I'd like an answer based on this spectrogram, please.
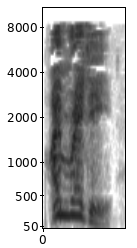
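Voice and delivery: high, loud, eager call; excited cry. A narrator's reading. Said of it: "Sophie cried".

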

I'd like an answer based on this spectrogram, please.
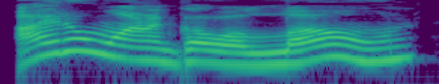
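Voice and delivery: begging. A narrator's reading. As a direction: plead like an anxious date. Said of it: "Lester begged".

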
